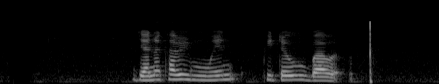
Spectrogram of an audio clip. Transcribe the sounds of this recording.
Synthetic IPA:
d͡ʒɐnɐkawimuwenpiʈəwubawə

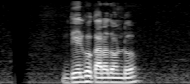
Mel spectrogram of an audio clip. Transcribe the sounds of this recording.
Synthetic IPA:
d̪iɾɡʱokaɾad̪ɔɳɖo

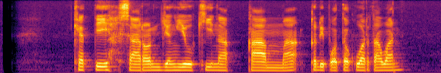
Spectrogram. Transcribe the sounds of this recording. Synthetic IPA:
kʰɛt̪ihsaɾɔnd͡ʒɨŋjukʰinakamakərdipɔt̪ɔkuwart̪awan

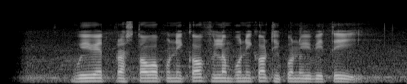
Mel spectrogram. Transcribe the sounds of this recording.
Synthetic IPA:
wiwɪt̪̚pɾəst̪ɔwɔpunikɔfiləmpunikɔd̪̥i̤pʊnwiwit̪i

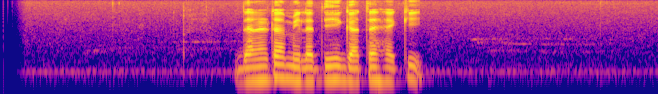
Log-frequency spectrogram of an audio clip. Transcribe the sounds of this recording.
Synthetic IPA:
d̪ænəʈəmiləd̪iːɡat̪əɦæki

